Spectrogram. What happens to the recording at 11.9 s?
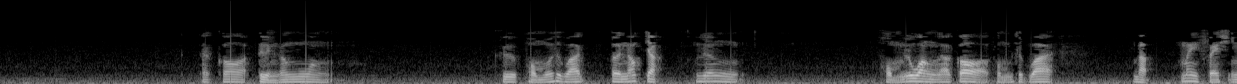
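At 11.9 s the speech falls inside a run of periodic USB or driver dropouts that lasts from 0.05 s to 12.31 s. A blocked bus or driver loses a few milliseconds of audio every 0.25 s and fills the gap with silence, so the speech carries a steady tick about four times a second. On the waveform these are short flat gaps at regular intervals. On a spectrogram each one shows as a thin vertical broadband line.

Running through this moment is heavy codec damage, most likely MP3 compression at a very low rate that points to about 16 kbps. The encoder has discarded everything above 5 kHz and is zeroing weak frequency lines from frame to frame. That gives a watery, swirly quality with dull, blurred sibilants and smeared attacks. A spectrogram shows a hard ceiling at 5 kHz and patchy, blocky holes flickering below it.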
